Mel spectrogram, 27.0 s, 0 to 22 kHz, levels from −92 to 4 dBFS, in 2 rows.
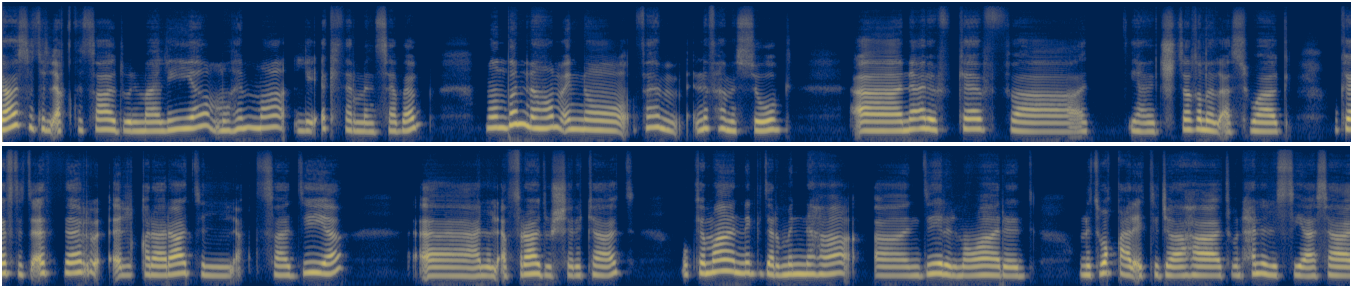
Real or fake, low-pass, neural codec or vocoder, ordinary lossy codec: fake; 19.8 kHz; autoencoder, 48 kHz, 32 numbers a frame, DAC-VAE, trained on Japanese speech; none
